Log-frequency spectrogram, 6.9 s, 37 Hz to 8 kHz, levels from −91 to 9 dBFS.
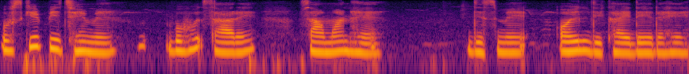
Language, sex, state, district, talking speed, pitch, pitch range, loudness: Hindi, female, Arunachal Pradesh, Papum Pare, 115 wpm, 190 Hz, 180-205 Hz, -17 LUFS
